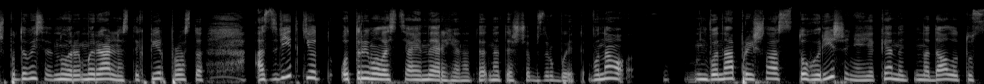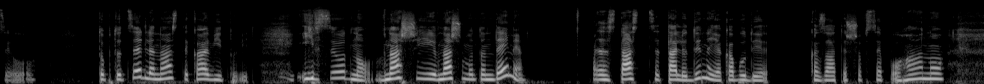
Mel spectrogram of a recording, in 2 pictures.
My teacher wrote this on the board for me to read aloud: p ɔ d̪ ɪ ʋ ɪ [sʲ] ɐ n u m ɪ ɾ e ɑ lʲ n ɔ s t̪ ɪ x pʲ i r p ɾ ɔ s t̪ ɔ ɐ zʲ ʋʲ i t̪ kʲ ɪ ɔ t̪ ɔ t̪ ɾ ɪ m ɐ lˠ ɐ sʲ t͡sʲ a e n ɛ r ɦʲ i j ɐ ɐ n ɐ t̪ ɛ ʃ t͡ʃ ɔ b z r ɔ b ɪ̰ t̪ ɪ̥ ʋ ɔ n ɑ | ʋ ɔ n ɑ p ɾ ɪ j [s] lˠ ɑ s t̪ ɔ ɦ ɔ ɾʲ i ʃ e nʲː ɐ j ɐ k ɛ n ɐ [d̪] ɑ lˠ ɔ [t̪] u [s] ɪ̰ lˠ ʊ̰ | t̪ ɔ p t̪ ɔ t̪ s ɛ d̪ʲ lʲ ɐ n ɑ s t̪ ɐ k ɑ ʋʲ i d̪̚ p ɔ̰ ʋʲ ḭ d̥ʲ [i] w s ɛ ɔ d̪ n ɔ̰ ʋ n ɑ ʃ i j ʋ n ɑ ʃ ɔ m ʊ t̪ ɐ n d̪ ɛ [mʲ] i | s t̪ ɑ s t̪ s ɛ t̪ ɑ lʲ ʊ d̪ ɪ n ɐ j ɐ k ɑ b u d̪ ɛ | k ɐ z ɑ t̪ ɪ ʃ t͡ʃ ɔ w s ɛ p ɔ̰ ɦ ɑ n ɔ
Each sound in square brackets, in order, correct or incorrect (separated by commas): correct, incorrect, correct, correct, correct, correct, correct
